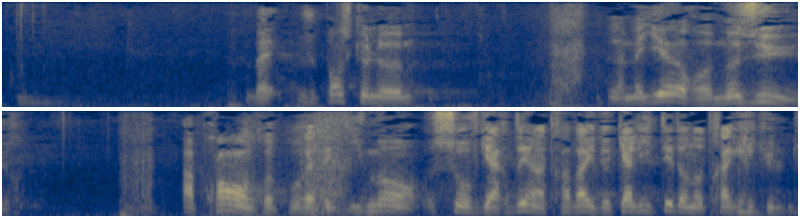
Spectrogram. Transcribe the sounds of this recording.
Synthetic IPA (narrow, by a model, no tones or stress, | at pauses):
bɛʒəpɑ̃skələ | lamejœʁməzyːʁ | apχɑ̃d̪ʁəpuʁefɛk̚t̪ivmɑ̃sovɡaʁd̪eɛ̃t̪χavajd̪əkalit̪ed̪ɑ̃nɔt̪χaɡʁikʲylt̪y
